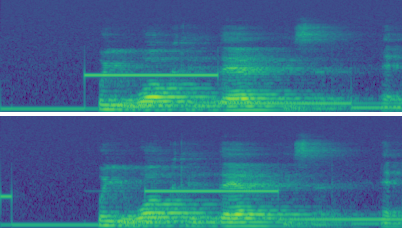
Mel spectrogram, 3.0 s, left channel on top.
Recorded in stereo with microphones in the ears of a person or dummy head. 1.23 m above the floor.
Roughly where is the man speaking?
Right.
